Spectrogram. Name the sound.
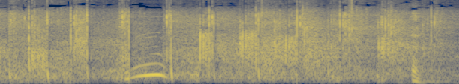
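weak clapping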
